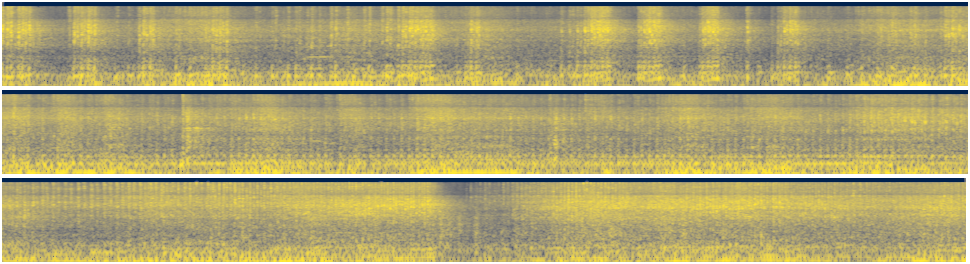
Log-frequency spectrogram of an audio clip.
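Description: Vintage motorcycle engine running loud and being revved inside a wooden wall-of-death drum, with irregular popping and crackling for the first several seconds, then a steadier run as the bike circles the wall, briefly easing off near the end.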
